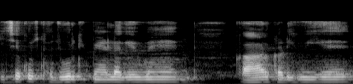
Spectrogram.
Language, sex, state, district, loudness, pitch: Hindi, male, Punjab, Pathankot, -19 LUFS, 115 Hz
